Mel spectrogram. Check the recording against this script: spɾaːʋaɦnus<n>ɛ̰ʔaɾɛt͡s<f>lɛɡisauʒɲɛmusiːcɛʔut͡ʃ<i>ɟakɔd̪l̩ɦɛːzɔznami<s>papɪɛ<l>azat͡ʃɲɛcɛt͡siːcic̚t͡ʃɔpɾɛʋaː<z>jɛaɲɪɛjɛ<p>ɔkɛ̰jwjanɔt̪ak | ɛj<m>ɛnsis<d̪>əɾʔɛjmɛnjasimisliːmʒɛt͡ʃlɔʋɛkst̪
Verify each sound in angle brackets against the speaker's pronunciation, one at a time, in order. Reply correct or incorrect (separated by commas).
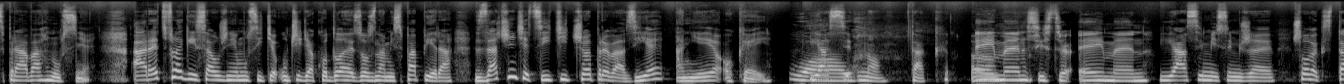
incorrect, correct, correct, correct, incorrect, correct, incorrect, correct, incorrect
